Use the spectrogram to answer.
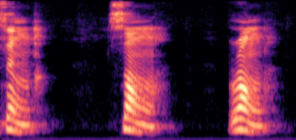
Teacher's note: The ng sound is pronounced through the nose, and it occurs in words that have N and G together and in words that have N and K together. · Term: nasal sound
